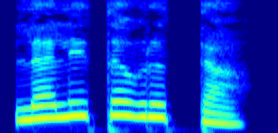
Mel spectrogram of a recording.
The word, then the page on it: ಲಲಿತವೃತ್ತ: Kannada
